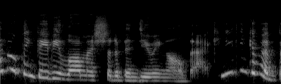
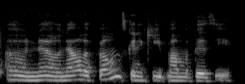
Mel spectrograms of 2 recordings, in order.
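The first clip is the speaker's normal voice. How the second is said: normal talking voice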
